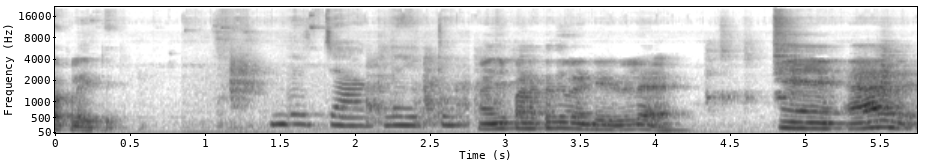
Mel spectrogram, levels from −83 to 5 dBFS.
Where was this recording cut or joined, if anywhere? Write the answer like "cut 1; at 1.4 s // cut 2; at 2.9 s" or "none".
none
